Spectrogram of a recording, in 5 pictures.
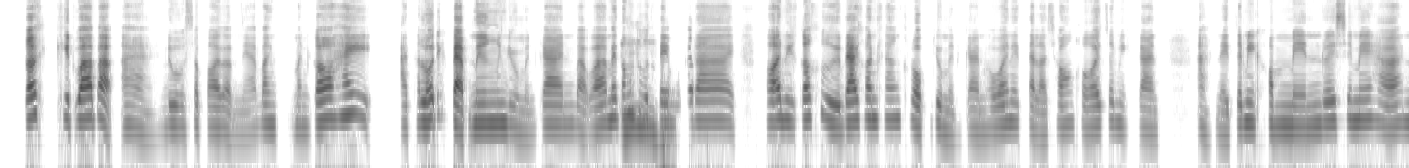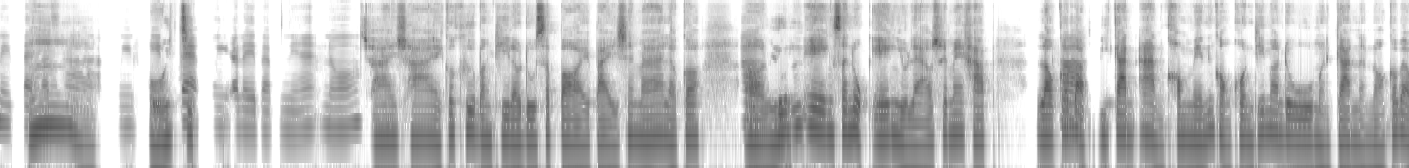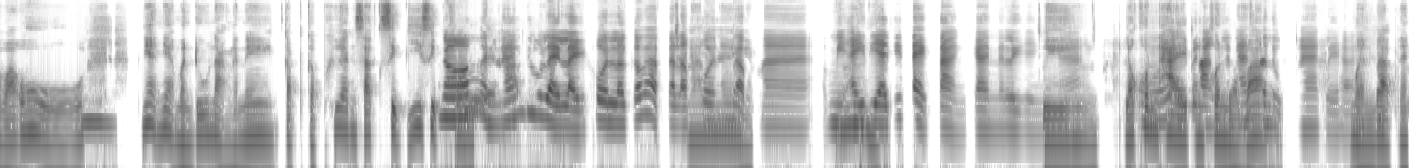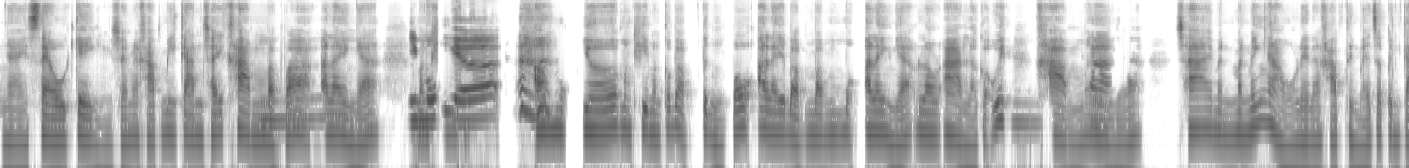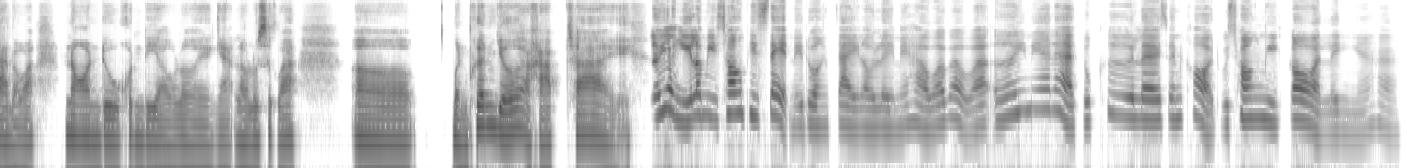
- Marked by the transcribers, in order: other background noise; tapping; other noise; giggle; giggle; unintelligible speech
- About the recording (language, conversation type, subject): Thai, podcast, แพลตฟอร์มไหนมีอิทธิพลมากที่สุดต่อรสนิยมด้านความบันเทิงของคนไทยในตอนนี้ และเพราะอะไร?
